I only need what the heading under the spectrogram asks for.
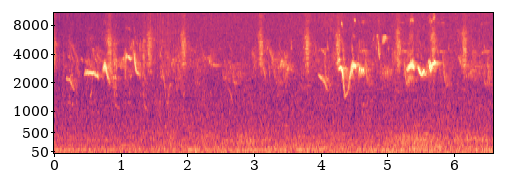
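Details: Cape robin-chat taking a bath, giving short, high whistled chirps with quick twists in pitch, in three brief bursts over several seconds, with a soft low rumble underneath.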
